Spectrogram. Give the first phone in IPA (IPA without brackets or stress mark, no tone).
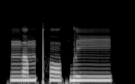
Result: ŋ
